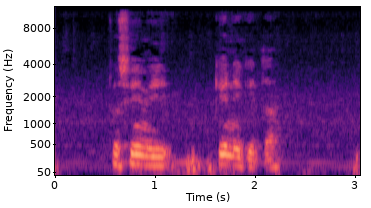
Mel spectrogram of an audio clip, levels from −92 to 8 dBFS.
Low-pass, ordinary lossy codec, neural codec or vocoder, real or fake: 10.8 kHz; AAC, 64 kbps; none; real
